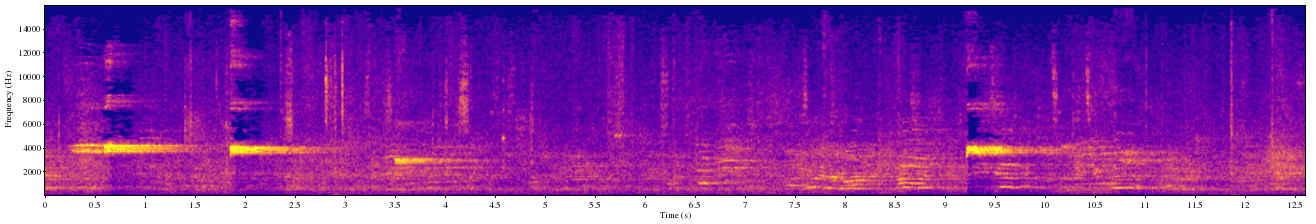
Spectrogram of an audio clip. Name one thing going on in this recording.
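Wrestlers' shoes squeak sharply on a mat.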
